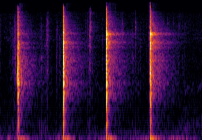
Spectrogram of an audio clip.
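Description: Four sharp, evenly spaced metallic taps on a flat metal surface being tested for drilling an expansion-bolt anchor, each a clean close strike with a brief ringing decay, no talking.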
